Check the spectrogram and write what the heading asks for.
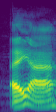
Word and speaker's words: Ai: But then the next town they'd come up to was the little town of 2 letters, AI. And that's how you pronounce it.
